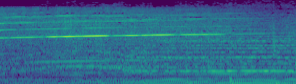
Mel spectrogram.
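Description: jet aircraft engine

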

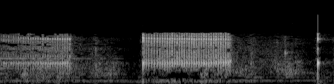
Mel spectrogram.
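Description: telephone bell ringing

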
